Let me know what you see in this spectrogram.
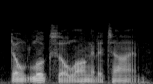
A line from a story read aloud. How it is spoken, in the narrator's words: murmured in his ear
